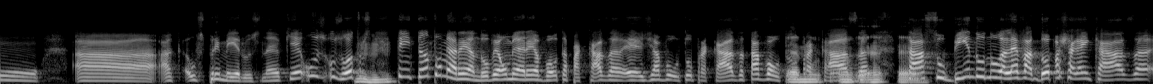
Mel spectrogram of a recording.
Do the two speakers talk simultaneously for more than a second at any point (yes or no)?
yes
